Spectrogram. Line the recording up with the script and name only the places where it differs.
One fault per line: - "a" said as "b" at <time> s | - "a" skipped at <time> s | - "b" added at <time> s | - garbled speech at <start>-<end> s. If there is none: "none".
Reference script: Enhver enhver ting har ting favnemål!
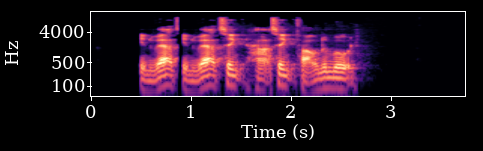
none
